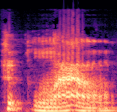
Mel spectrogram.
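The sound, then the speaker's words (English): A person imitates a Godzilla roar: a short grunt, then a loud, drawn-out, gravelly bellow that swells and fades over about a second. “There you go. It's the perfect Godzilla.”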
